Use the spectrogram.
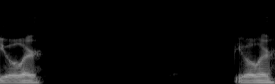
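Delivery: said in a bored tone. Joking that some shows are boring: boring Ferris Bueller's Day Off teacher voice. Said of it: "as boring as that teacher from Ferris Bueller's Day Off".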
